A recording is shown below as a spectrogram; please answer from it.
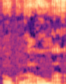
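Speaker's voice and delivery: ordinary delivery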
